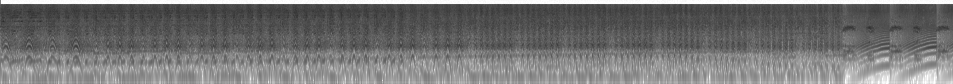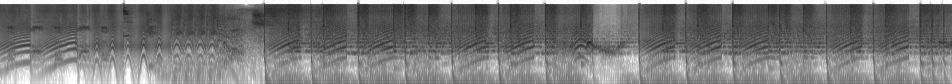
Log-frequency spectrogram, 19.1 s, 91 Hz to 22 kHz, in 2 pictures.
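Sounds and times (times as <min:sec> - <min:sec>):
electronic dance music: 0:00.0 - 0:19.0
rising synth sweeps: 0:00.0 - 0:19.0.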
